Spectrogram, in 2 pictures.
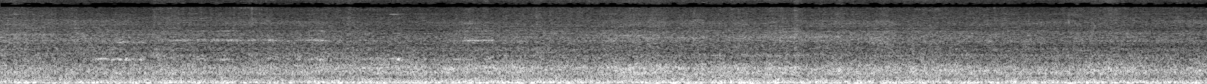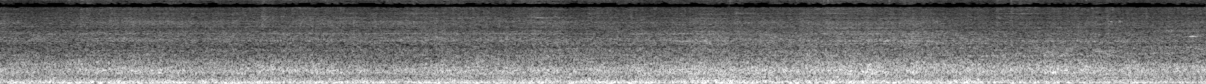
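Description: Freight train of covered hopper cars rolling past on a curve: a steady rumble and rattle of steel wheels on rail.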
